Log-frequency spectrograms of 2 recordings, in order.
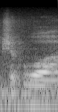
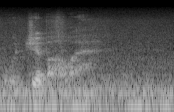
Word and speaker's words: Ojibwa: whack what i've heard chippewa and ojibwe are mispronunciations of ojibwa what jibawa means he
